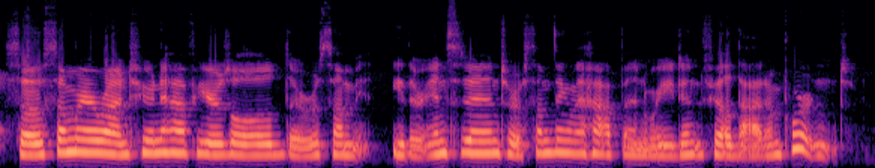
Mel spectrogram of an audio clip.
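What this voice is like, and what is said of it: Voice cracking with emotion. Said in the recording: “you can notice that my voice is cracking a little bit ... I'm just feeling the little lump in my throat”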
